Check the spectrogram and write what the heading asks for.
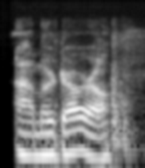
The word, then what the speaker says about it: Muraro: Digital media, Muraro, would be how it's pronounced.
